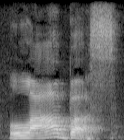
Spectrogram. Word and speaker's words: labas: Labas. And I've put a little tick that way so that you know where the accent of the word goes.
